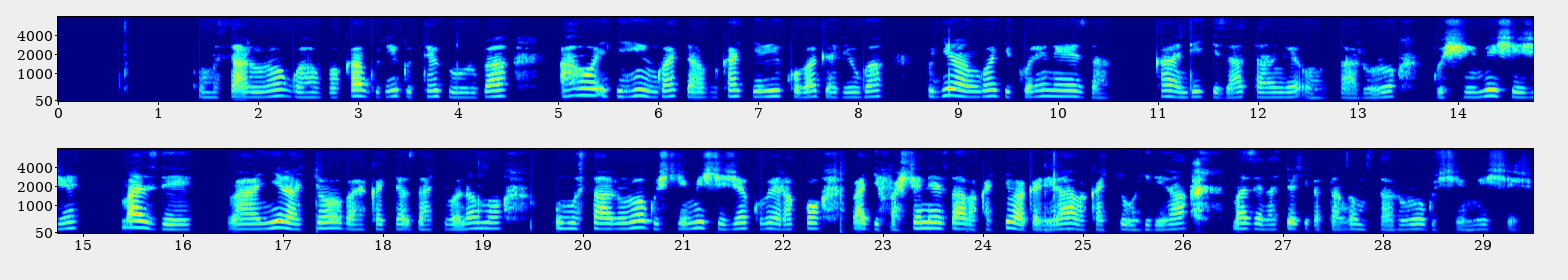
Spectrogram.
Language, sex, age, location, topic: Kinyarwanda, male, 36-49, Burera, agriculture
